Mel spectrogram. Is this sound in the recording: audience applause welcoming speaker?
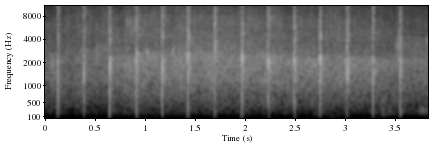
yes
